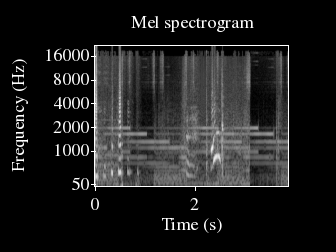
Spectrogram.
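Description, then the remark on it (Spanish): A microphone dropped by a young woman knocks against something, making several sharp, loud thumps and rattles, followed by muffled handling noise and a faint ringing hum. “Disculpen el ruido, pero a cierta señorita se le cayó el Es que te querían pegar con él.”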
